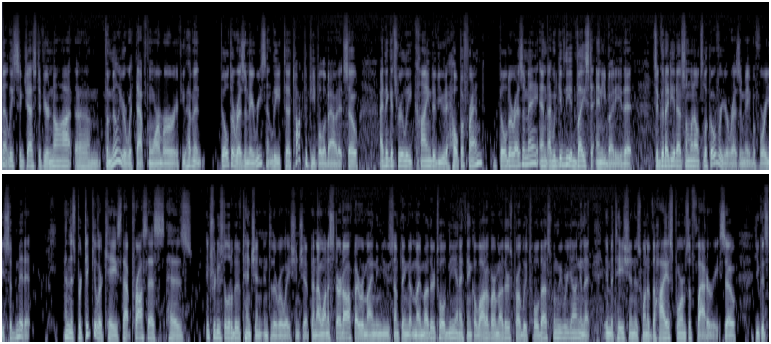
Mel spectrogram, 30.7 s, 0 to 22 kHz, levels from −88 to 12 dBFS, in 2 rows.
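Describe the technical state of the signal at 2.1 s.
At 2.1 s, as throughout the recording, overdone noise removal is at work: the noise reduction is set so hard that bands near its noise estimate get cut almost to nothing, taking quiet speech detail too, leaving a lowered, twinkling background.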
